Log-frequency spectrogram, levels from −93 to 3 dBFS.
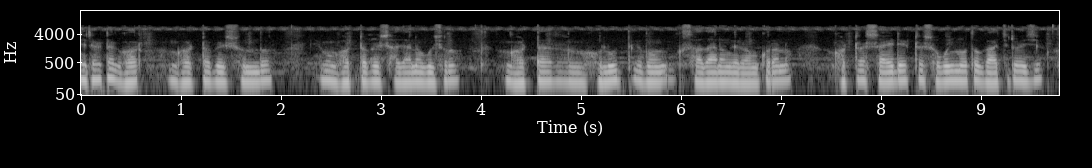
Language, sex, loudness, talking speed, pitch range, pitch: Bengali, male, -32 LUFS, 210 wpm, 125-135 Hz, 130 Hz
